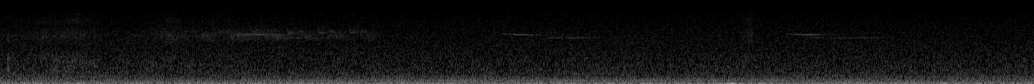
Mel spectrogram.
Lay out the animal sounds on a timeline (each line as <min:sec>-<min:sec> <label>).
0:01.3-0:03.8 Ovenbird (Seiurus aurocapilla)
0:02.3-0:03.3 Black-capped Chickadee (Poecile atricapillus)
0:04.9-0:06.1 Black-capped Chickadee (Poecile atricapillus)
0:07.8-0:09.0 Black-capped Chickadee (Poecile atricapillus)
